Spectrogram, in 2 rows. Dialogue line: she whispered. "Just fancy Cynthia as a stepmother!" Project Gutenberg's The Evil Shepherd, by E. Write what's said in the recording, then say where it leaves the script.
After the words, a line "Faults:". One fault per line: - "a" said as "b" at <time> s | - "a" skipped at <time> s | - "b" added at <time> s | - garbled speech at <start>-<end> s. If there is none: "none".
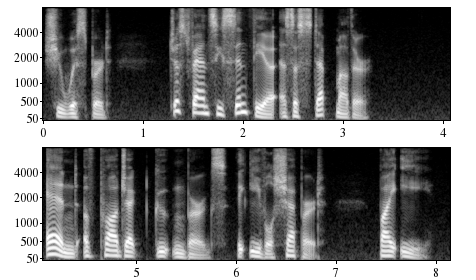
she whispered. "Just fancy Cynthia as a stepmother!" End of Project Gutenberg's The Evil Shepherd, by E.
Faults:
- "End of" added at 4.1 s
